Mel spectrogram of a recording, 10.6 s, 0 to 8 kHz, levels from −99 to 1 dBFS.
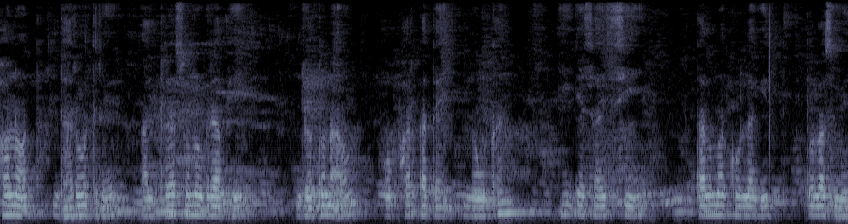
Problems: echo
